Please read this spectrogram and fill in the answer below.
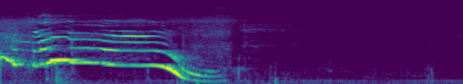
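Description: A single high-pitched whining cry lasting about a second, held fairly steady and then sliding sharply down in pitch at the end.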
